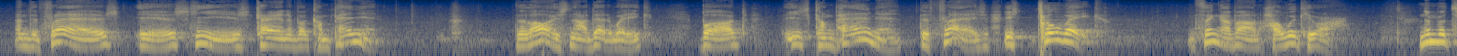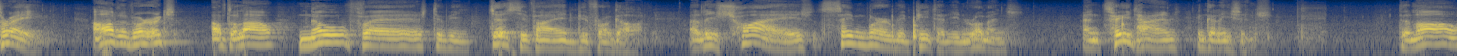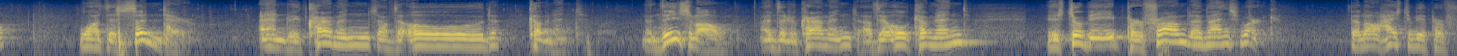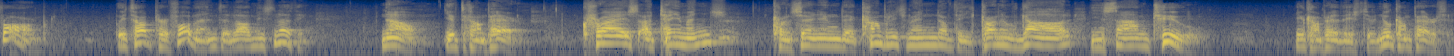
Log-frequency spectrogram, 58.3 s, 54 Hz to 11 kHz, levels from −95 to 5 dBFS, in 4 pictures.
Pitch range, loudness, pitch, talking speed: 140-195 Hz, -17 LUFS, 160 Hz, 125 wpm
